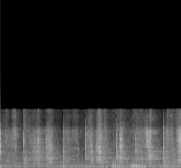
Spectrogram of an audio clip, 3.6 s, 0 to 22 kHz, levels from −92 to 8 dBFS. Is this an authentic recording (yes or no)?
no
